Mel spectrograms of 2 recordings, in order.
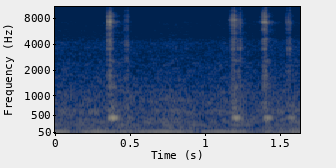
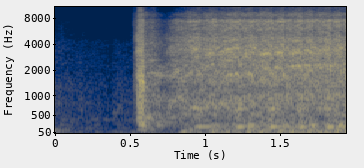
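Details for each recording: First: Briggs & Stratton 350777 1152-E1 engine, carburetor refitted: faint sharp clicks, about four in two seconds, as power is touched to the carb fuel shutoff solenoid, which opens and closes the needle blocking the main jet; working normally. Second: Long-dormant Briggs & Stratton 350777 1152-E1 twin on its first start running on its own fuel, leaking fuel: catches and settles into a loose, uneven putter, rough and unsettled, blowing oil out but running on its own.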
